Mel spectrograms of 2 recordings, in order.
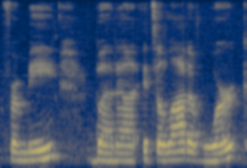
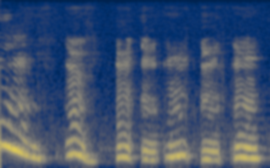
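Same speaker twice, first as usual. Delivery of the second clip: savoring hums; 3 semitones higher, slower than usual. Real, not acted. Savoring bacon.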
